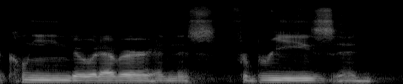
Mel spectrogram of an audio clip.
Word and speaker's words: Febreze: sprays okay I mean for breeze I mean Febreze remember Febreze rhymes with disease because that's what they'll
